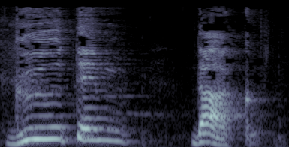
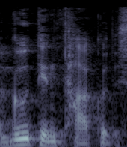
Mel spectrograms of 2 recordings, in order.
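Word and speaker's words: Guten Tag: グーテンダーク、ん、まあ、グーテンタークですよね。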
